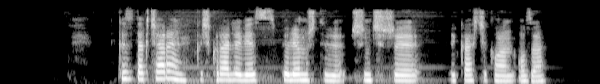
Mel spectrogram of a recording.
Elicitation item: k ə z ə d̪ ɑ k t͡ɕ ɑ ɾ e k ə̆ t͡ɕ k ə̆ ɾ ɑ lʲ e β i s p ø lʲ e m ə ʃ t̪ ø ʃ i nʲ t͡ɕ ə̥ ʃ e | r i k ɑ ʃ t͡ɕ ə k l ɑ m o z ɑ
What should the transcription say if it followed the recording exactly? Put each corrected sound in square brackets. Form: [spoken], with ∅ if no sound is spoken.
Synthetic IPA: k ə z ə [t̪] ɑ k t͡ɕ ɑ ɾ e k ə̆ t͡ɕ k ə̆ ɾ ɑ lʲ e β [e] s p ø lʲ e m ə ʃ t̪ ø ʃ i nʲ t͡ɕ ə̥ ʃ e | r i k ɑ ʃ t͡ɕ ə k l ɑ [n] o z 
